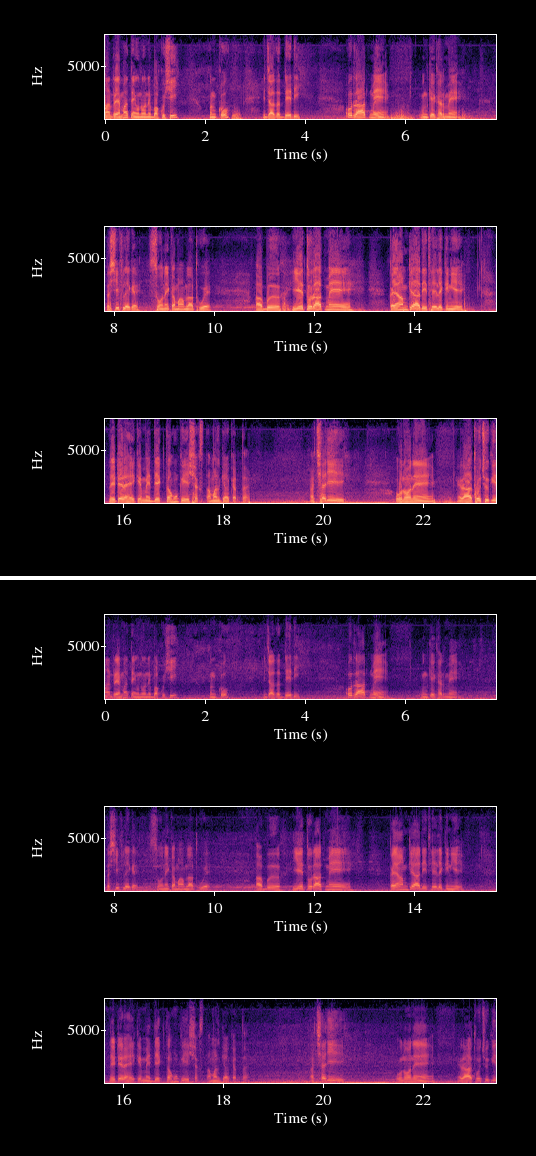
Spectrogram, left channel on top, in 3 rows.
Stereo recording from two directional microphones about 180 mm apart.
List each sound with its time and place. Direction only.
0.0 s a man's voice: 50° left (ahead or behind)
19.7 s a man's voice: 50° left (ahead or behind)
21.5 s a man's voice: 50° left (ahead or behind)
